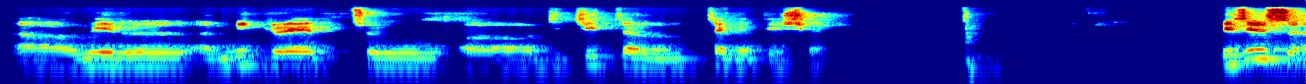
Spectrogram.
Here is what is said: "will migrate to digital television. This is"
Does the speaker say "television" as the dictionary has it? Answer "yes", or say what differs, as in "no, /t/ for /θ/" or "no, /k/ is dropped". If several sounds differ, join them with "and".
no, /ʃ/ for /ʒ/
